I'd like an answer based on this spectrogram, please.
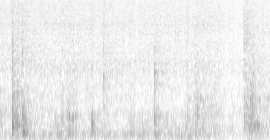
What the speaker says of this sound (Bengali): হয়ে গেছে, এখন একটু কষিয়ে নেব।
